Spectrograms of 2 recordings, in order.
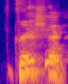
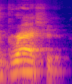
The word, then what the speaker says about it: Gratiot: Gratiot? It's close. It's close. It's Gratiot. Gratiot.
